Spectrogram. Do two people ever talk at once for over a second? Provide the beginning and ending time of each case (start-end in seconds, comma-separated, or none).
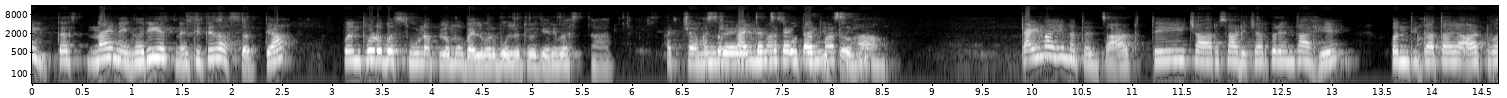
6.7-8.4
